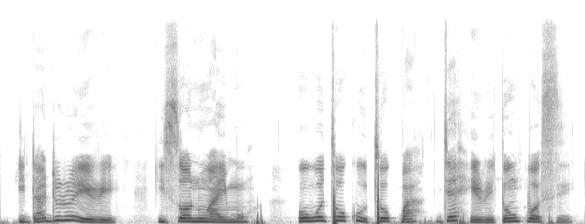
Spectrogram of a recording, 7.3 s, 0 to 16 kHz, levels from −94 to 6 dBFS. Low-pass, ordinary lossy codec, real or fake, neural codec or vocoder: 14.4 kHz; none; real; none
